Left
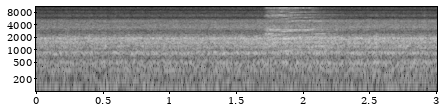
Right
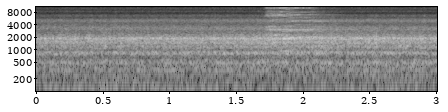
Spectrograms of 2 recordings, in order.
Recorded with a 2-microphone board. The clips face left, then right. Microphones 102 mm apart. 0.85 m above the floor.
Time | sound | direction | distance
1.7 | a squeak | 75° left (ahead or behind) | 3 m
